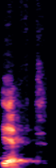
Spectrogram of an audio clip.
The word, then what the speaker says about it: IFTTT: how do you pronounce ift well like that if we we like to say it's like gift without the g um but if it's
